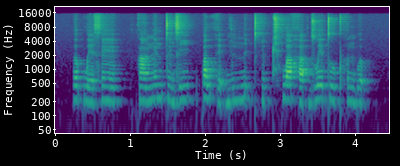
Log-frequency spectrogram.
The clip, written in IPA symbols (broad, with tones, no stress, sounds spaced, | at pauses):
ə˦ p w e˨˩ s ẽ˥˧ | k ã˧ ŋ ẽ˦ n t̪ ĩ˨˩ d͡z i˧ | p a˥˧ w h e˨ ʔ ɡ ĩ˧ m n̪ i˦ ʔ t̪ʰ ĩ˨ p̚ t͡ɕʰ w a˦ h a˨ ʔ d͡z w e˦ t̪ u˧ pʰ ə˧ ŋ b ə˨ p̚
